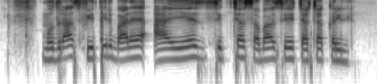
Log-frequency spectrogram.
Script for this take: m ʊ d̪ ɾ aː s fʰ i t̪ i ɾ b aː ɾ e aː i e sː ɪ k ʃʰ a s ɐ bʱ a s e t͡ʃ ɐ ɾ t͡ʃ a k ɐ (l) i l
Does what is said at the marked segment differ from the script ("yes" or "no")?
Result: yes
